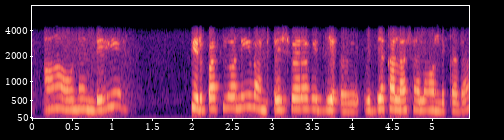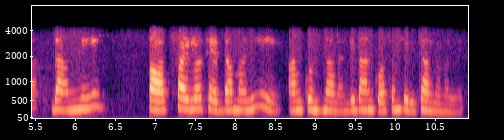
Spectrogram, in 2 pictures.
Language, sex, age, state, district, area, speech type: Telugu, female, 45-60, Andhra Pradesh, East Godavari, rural, conversation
